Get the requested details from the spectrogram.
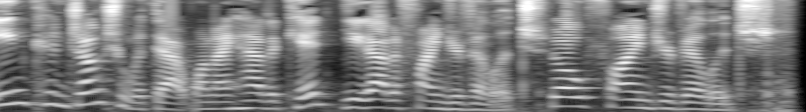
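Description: A woman's medium-pitched voice with lively intonation, against noticeable background noise. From Long Island, New York. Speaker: medical malpractice lawyer. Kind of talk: interview.

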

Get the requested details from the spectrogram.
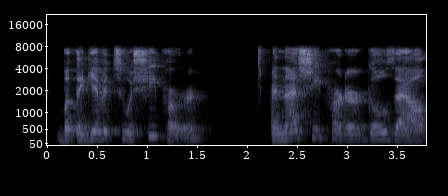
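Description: A woman talks at a moderate pace in an unremarkable speaking voice with ordinary pitch variation. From Texas, Houston area. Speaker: screenwriter and actor. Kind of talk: interview.

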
